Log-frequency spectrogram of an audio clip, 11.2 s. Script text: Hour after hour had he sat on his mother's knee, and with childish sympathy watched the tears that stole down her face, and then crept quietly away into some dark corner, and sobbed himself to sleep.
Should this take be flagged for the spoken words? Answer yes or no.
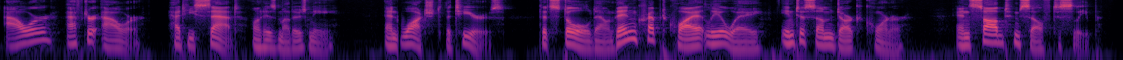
yes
